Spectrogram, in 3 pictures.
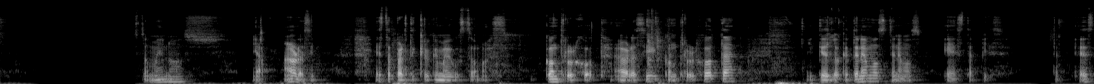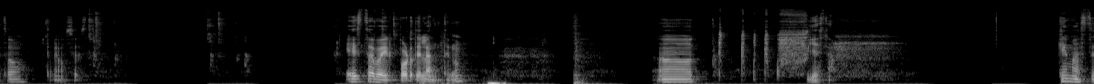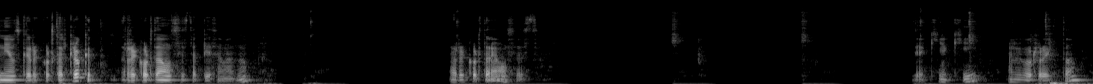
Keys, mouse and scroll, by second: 0.8 alt+click, 1.7-2.4 alt+scroll up 3, 6.6 ctrl+j, 8.3 click, 8.9-10.6 drag, 10.9-11.4 drag, 11.9 ctrl+z, 13.1 ctrl+z, 13.8 click, 14.9 ctrl+z, 16.8 alt+scroll up 2, 16.8-17.2 alt+scroll down 4, 17.3 alt+scroll up 2, 18.1-18.5 scroll down 2, 22.5 alt+middle click, 22.5 alt+scroll up 1, 24.9 click, 26.4 click, 27.9 click, 29.5 shift+click, 31.0 shift+click.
